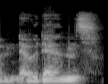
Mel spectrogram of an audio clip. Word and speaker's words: Nodens: And then also NoDens. Sounds like the word no, like don't do it. Dens, like somewhere you go curl up in the woods to sleep.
